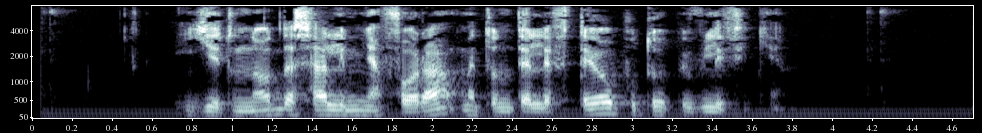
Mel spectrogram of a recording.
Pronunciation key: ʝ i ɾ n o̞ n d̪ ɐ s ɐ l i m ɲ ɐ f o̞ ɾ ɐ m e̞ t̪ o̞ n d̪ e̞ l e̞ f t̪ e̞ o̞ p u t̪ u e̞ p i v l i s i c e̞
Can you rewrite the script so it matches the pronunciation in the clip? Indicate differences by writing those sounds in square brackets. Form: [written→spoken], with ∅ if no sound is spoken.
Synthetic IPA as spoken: ʝ i ɾ n o̞ n d̪ ɐ s ɐ l i m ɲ ɐ f o̞ ɾ ɐ m e̞ t̪ o̞ n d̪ e̞ l e̞ f t̪ e̞ o̞ p u t̪ u e̞ p i v l i [s→θ] i c e̞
